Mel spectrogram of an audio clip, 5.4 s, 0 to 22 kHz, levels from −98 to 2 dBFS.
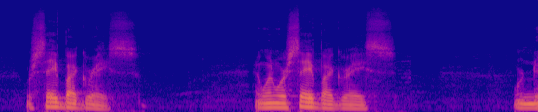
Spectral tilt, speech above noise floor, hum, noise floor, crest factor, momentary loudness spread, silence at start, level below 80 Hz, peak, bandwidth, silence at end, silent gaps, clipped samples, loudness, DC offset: -7.5 dB/octave; 40 dB; none; -80 dBFS; 22 dB; 19 LU; 0.25 s; -68 dBFS; -22 dBFS; 14.5 kHz; 0 s; none; under 0.1%; -40 LUFS; under 0.1%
